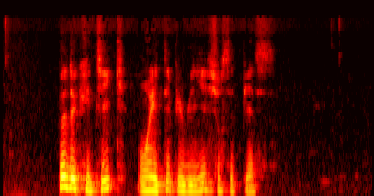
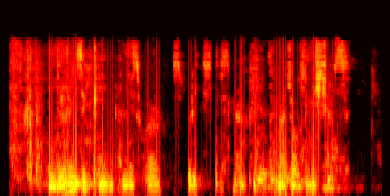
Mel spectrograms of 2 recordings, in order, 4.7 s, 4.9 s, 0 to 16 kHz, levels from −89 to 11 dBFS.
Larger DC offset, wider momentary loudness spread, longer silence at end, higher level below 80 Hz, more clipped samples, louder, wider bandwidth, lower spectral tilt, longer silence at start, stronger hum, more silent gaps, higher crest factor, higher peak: neither; first, 17 LU vs 12 LU; first, 1.5 s vs 0.5 s; second, -56 dBFS vs -46 dBFS; neither; about the same, -20 LUFS vs -21 LUFS; first, 11 kHz vs 7.8 kHz; first, -9 dB/octave vs -4.5 dB/octave; first, 0.75 s vs 0.1 s; neither; neither; about the same, 20 dB vs 20 dB; about the same, -2 dBFS vs -2 dBFS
